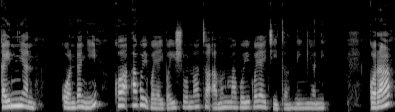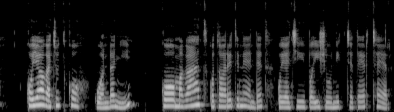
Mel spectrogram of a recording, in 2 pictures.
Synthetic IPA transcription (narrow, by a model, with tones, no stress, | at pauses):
ka˨i˦mɲa˦˨n | kwɔ˨ndɔ˦ɲi˨ | kɔ˦ʔa˦ko˦ikɔ˨ja˨ipa˨i˦ʃonɔ˦tɔ̰˨ʔa˨munmako˦iko˦ja˦it͡ʃi˨tɔ˨ne˨mɲɔni˦ | kɔ˨ɾa˦ | ko˦jɔ˦ka˨t͡ʃu˦tko˦ | kwɔ˨ndɔ˦ɲi˨ | koma˨ka˦tkotɔ˦ɾe˦tɪ˦nɛndɛtko˨jɔt͡ʃipa˦i˦ʃonik̚t͡ʃɛtɛ˦rtʰɛr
